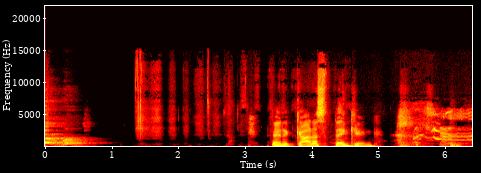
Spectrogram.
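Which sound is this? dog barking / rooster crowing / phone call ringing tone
dog barking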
